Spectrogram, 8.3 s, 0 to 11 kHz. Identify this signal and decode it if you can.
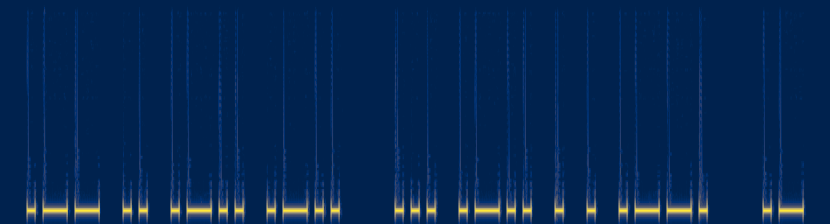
Morse code, heard as a keyed tone, about 15 wpm, 700 Hz. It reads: WILL SLEEP A
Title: Sentences from Top 1000 Words - Review Part 2 - 15wpm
